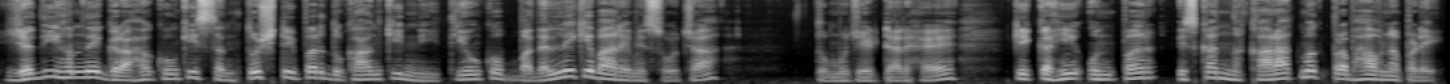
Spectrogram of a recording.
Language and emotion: Hindi, fearful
